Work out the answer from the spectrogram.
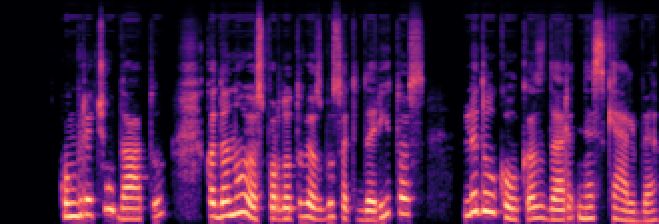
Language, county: Lithuanian, Vilnius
